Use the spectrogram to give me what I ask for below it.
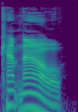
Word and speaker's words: Camp Nou: Instead, he was off at the Camp Nou, which rhymes with cow.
